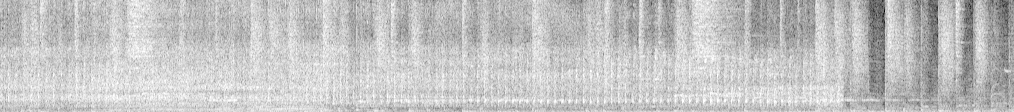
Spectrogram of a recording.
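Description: Small single-cylinder motoblock (walk-behind tractor) engine chugging with a rapid knocking beat as it drives past pulling a trailer, alongside a passing car, with music underneath; the sound changes abruptly near the end.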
